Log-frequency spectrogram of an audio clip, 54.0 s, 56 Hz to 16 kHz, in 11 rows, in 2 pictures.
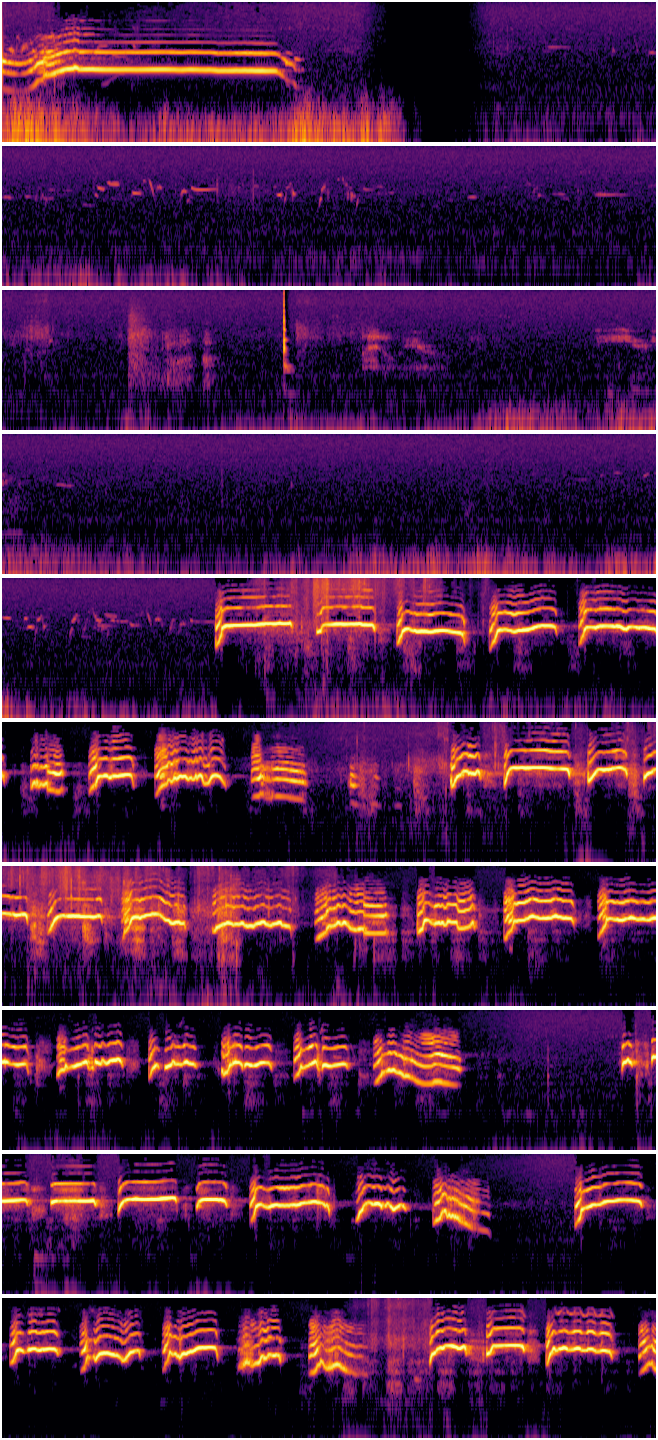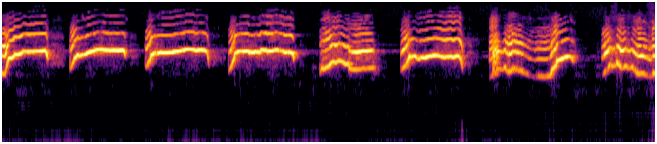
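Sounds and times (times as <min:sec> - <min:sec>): dog yelping: 0:21.2 - 0:37.9, 0:39.0 - 0:53.9.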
